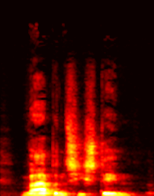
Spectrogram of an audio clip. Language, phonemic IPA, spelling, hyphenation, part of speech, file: Dutch, /ˈʋaː.pə(n).siˈsteːm/, wapensysteem, wa‧pen‧sys‧teem, noun, Nl-wapensysteem.ogg
- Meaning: weapons system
